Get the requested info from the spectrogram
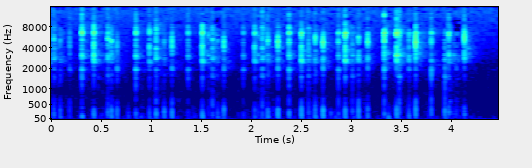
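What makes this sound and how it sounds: Long nails tap rapidly across the surface of a long, narrow black cardboard lip gloss box held in front of the mic. The result is a quick, uneven stream of dry, clicky taps, each with a dull low thump and a bright edge that stops almost instantly.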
